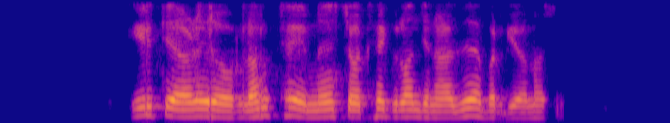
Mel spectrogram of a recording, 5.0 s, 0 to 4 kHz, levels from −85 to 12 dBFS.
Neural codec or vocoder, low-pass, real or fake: codec, 16 kHz, 2 kbps, X-Codec, WavLM features, trained on Multilingual LibriSpeech; 3.6 kHz; fake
